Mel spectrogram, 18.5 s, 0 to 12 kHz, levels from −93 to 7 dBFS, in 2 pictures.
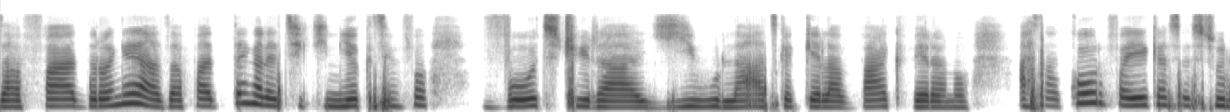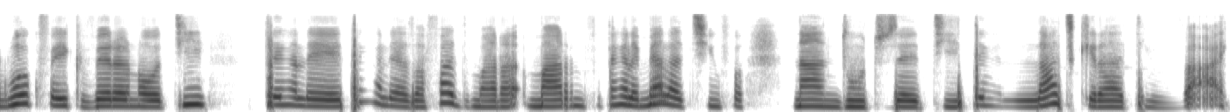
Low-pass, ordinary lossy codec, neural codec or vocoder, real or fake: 7.2 kHz; none; none; real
